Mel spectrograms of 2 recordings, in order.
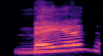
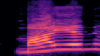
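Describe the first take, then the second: First: Mayan with MAY as in the month, rising; Mayan, first syllable like the month May, tune going up. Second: Mayan with MY as in my, a bit higher and louder. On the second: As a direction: Mayan corrected, first syllable like the word my. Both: Shown as a demonstration.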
